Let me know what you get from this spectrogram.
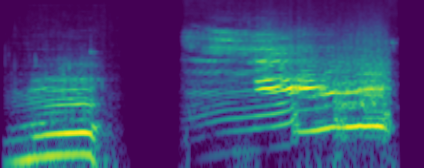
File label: cow; SuperTuxKart; black forest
